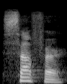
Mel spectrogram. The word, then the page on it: suffer: American English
